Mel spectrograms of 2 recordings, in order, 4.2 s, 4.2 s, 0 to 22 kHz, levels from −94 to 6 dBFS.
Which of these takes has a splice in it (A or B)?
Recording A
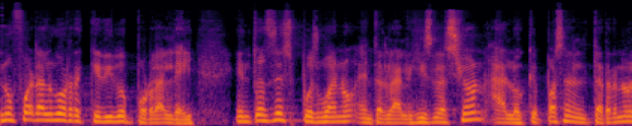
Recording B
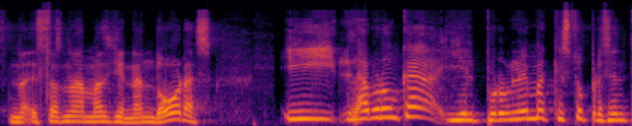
B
